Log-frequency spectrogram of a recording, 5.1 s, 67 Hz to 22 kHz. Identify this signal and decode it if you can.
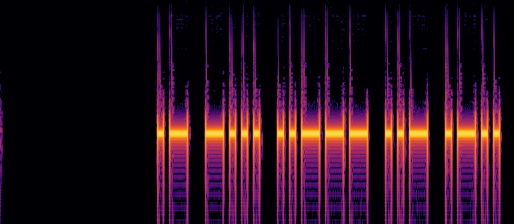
Morse code, heard as a keyed tone, about 20 wpm, 700 Hz. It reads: AB2UL
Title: Speed Racing - USA 2x2 Call Signs 17wpm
